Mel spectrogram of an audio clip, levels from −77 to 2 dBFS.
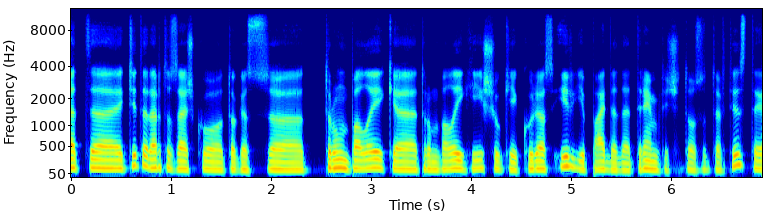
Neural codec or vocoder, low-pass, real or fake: codec, 24 kHz, 0.9 kbps, WavTokenizer, large speech release; 10.8 kHz; fake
